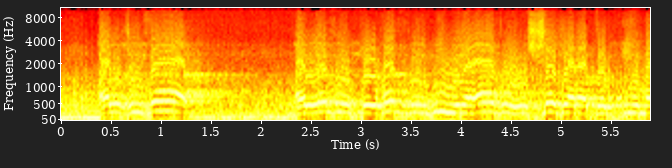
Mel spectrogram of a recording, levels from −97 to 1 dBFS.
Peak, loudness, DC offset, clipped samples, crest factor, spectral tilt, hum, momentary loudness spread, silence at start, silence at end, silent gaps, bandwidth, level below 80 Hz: -2 dBFS; -9 LUFS; 1%; under 0.1%; 6 dB; -5.5 dB/octave; none; 4 LU; 0 s; 0 s; none; 10.5 kHz; -26 dBFS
